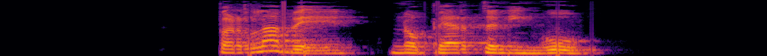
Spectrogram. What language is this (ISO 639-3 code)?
cat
